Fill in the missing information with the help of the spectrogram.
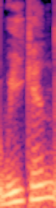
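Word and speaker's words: week-end: we're talking about the weekend okay but then pronounce it the French way weekend the weekend okay but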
